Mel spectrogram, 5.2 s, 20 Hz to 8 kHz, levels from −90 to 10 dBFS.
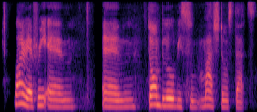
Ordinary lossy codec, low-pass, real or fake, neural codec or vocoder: none; none; fake; codec, 16 kHz, 1.1 kbps, Voila-Tokenizer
